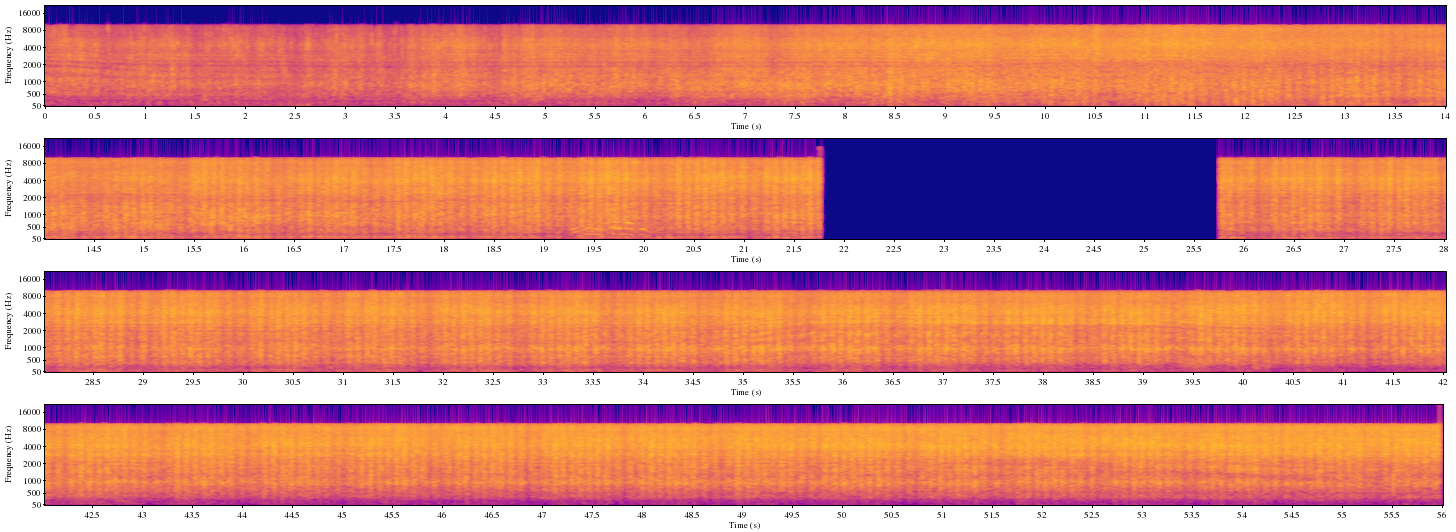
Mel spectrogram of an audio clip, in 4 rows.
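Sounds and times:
drilling mud blasting out hissing: 0:07.1 - 0:21.8, 0:26.0 - 0:56.0.

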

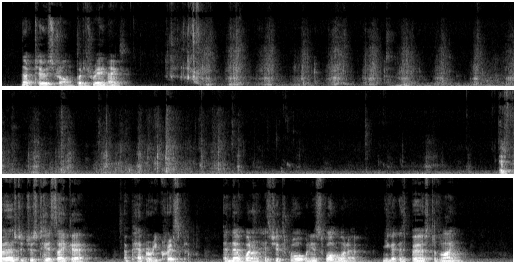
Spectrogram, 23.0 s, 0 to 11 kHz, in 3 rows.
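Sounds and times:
person chewing crunchy crisp: 0:02.4 - 0:12.5, 0:13.2 - 0:14.8.

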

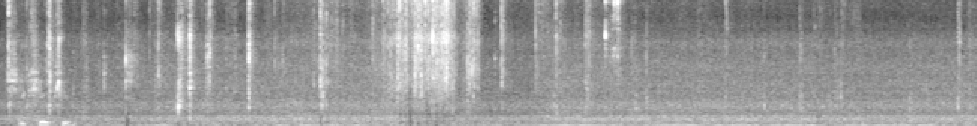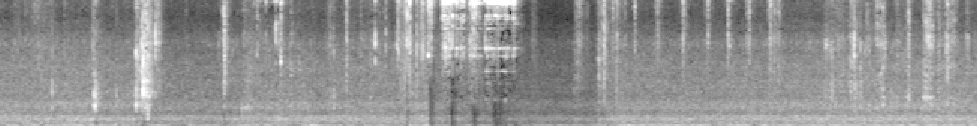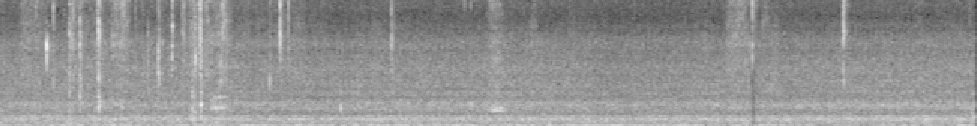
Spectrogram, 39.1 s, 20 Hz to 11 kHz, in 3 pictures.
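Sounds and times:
electric fan humming: 0:00.0 - 0:39.0
jingly rattle: 0:18.4 - 0:20.0.

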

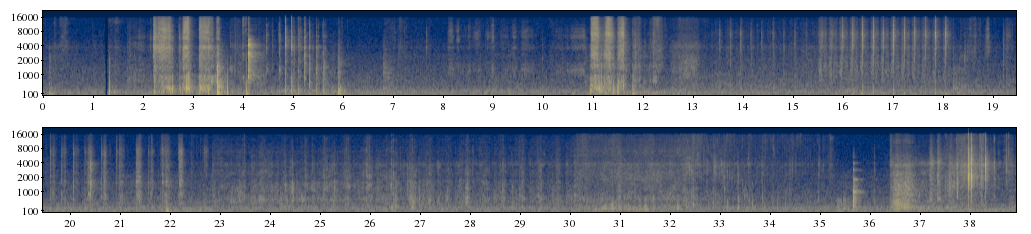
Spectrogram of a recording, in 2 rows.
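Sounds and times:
whisk scraping in bowl: 0:22.8 - 0:34.6.

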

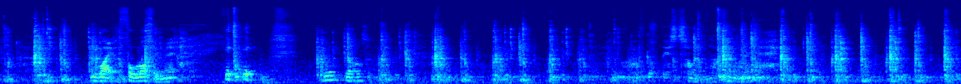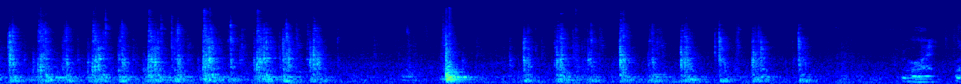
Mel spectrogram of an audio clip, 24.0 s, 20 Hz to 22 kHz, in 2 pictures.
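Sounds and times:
trolley jack pumping clicks: 0:00.0 - 0:02.2.

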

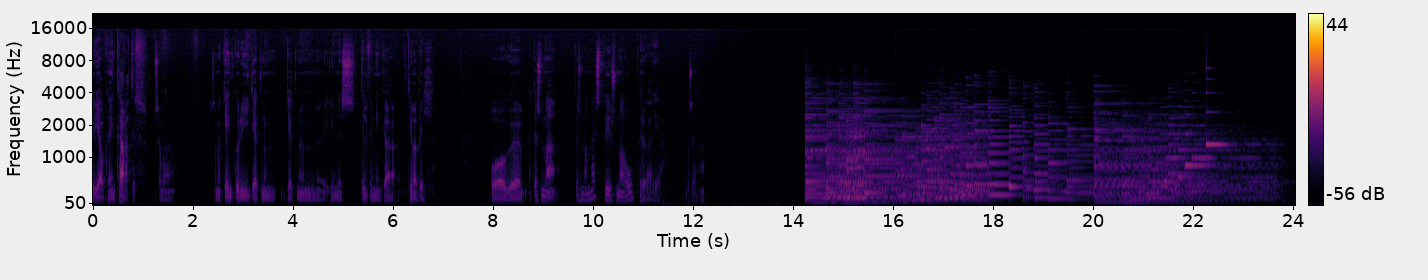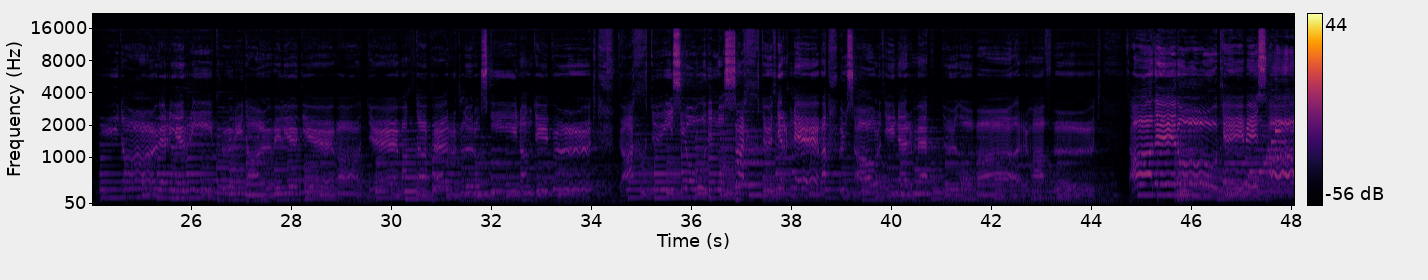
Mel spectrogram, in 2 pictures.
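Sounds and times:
grand piano: 0:14.2 - 0:48.0
man singing deep bass: 0:24.2 - 0:44.2, 0:44.8 - 0:48.0.

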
